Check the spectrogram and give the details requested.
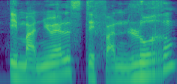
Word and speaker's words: Emmanuel Stéphane Laurent: Laurent je sais pas ce que c'est bien prononcé Emmanuel Stéphane Laurent oui ça va très souvent on déformme mon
